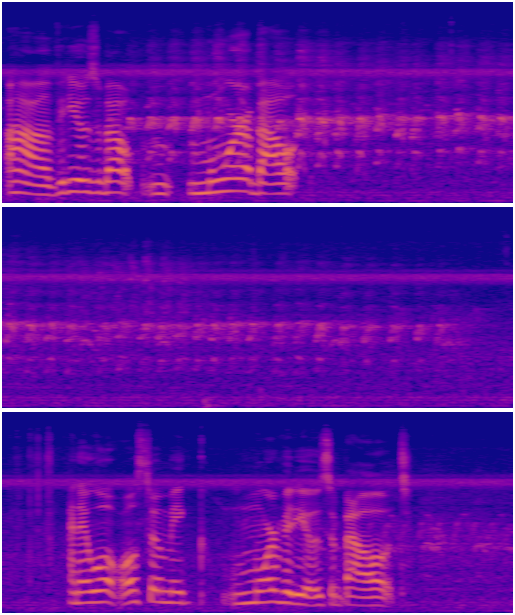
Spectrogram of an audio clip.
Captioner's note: loud bird chirping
